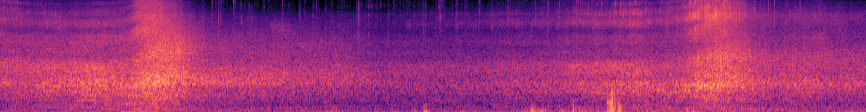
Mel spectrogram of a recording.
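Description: A car drives past close by with a rising and fading whoosh.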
